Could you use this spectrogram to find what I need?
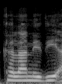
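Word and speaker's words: Kalanithi: It's pronounced Kalanidhi. I know that because he's from that part of India where I come from.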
